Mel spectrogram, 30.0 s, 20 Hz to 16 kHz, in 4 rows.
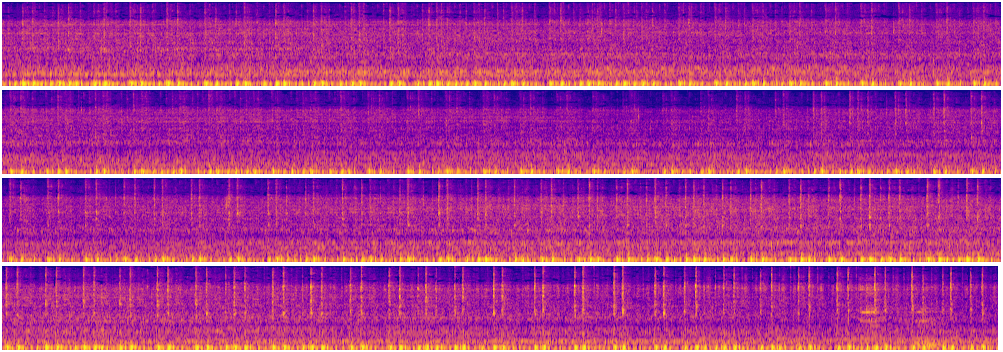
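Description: Harley-Davidson XLH 883 Sportster's air-cooled V-twin idling steadily, a fast even pulsing from the stock chrome exhaust.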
